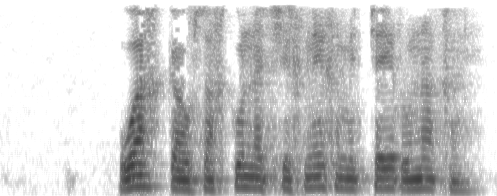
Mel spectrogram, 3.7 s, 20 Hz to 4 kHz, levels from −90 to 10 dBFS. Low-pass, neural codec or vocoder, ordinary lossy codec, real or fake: 3.6 kHz; none; AAC, 16 kbps; real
